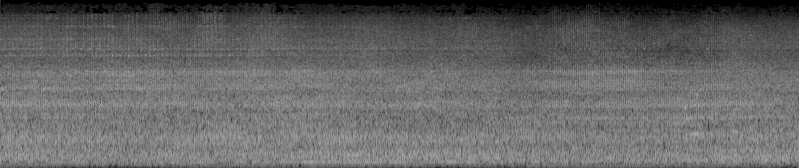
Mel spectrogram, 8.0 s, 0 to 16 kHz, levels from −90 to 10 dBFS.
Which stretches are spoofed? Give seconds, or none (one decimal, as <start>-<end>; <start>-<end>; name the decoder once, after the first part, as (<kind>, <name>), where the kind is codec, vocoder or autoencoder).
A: 2.2-5.5 (vocoder, BigVGAN v2); 6.5-8.0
